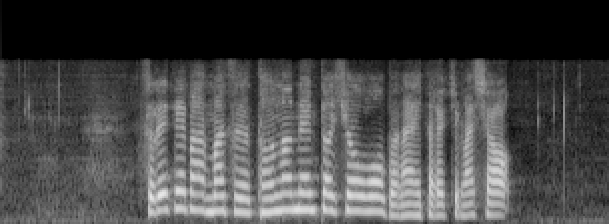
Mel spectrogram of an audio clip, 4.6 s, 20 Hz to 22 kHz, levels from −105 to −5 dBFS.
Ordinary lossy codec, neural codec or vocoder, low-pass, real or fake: none; codec, 32 kHz, 1.9 kbps, SNAC; 7.2 kHz; fake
